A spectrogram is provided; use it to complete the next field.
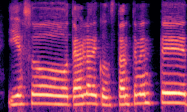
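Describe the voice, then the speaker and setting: Her intonation fairly even, a woman with a Chilean accent speaks at a fairly high pitch. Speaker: astrologer. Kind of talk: casual live-stream discussion.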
